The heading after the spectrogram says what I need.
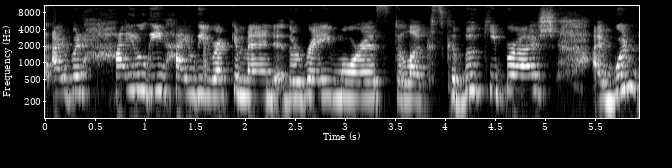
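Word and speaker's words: Rae Morris: Now, when you're looking at the Ray Morris, it is spelled R-A-E Morris, and it's always listed in my brushes used in my description bar down below.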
